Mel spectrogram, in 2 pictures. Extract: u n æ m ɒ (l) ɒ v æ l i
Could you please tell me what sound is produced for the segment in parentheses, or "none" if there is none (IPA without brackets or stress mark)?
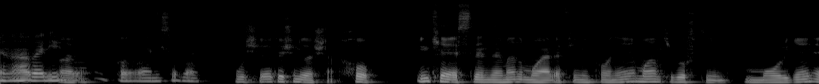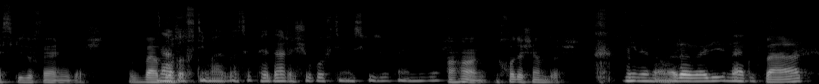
ɾ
